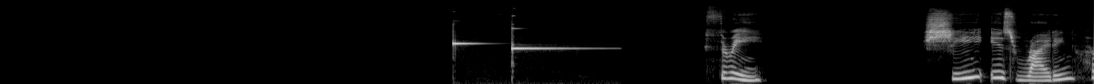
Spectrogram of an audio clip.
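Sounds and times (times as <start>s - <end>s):
bright bell ringing with a clear ding: 4.6s - 6.2s
speech: 7.2s - 7.7s, 9.5s - 10.9s.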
